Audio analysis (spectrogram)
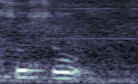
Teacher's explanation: Indonesia itu ada huruf s huruf s ini adalah bunyi mati untuk membunyikan huruf s pita suara itu tidak melakukan gerakan membuka dan menutup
